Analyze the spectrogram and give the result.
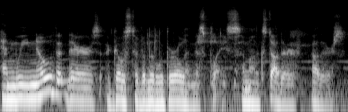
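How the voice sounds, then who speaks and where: A man, a paranormal researcher telling his experiences in a casual, animated way. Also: medium pitch, moderate pace, faint music behind. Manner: animated storyteller, acts out quoted voices. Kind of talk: casual storytelling interview.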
